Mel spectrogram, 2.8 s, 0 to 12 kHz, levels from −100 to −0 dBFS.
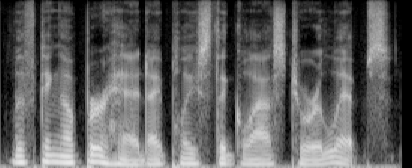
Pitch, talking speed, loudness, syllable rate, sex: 105 Hz, 240 wpm, -17 LUFS, 5.3 syllables/s, male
